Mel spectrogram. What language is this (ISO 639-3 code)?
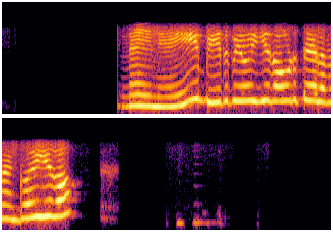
doi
